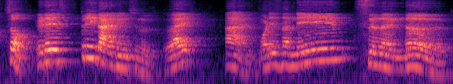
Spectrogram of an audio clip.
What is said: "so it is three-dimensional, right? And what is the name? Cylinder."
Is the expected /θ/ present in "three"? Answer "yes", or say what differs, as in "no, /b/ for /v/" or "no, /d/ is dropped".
no, /t/ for /θ/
